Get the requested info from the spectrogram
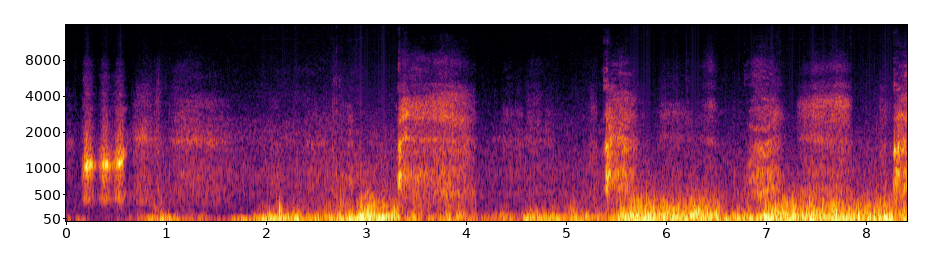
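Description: A man breathing hard as he does pull-ups on an outdoor bar, with a sharp exhale about every second and a half, four in all. A low rumble, most likely wind on the microphone, starts about two seconds in and runs under the breaths.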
